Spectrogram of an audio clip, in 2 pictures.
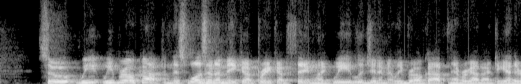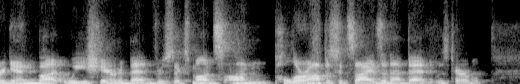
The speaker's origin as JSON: {"language": "English", "region": "California", "country": "United States", "said": "Our prior, we came from Orange County, which had 3 million people."}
